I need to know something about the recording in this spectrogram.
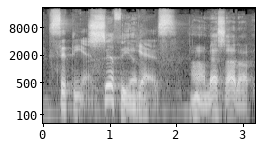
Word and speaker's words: Scythian: Now, help me pronounce this. Is it Scythian? Scythian. Scythian.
